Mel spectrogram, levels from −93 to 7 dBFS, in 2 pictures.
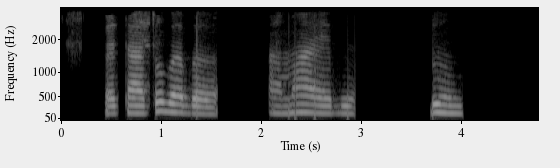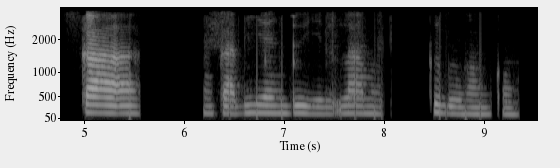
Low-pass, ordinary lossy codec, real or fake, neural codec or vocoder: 3.6 kHz; MP3, 32 kbps; real; none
